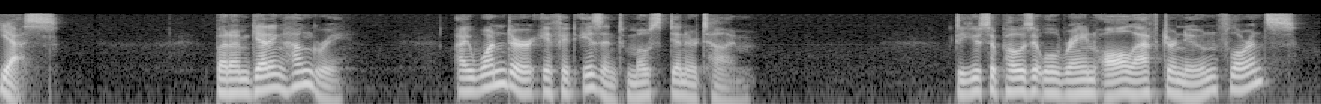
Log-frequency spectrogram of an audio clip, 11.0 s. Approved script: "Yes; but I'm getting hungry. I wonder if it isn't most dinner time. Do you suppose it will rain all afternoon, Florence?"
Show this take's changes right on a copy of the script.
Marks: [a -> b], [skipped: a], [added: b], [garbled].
"Yes; but I'm getting hungry. I wonder if it isn't most dinner time. Do you suppose it will rain all afternoon, Florence?"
